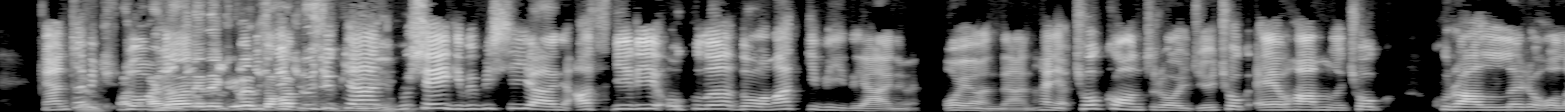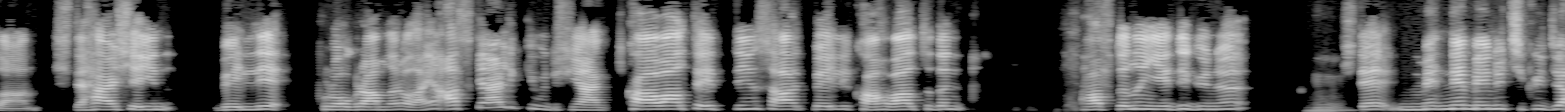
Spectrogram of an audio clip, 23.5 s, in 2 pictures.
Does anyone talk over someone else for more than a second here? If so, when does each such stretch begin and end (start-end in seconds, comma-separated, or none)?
0.6-3.1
